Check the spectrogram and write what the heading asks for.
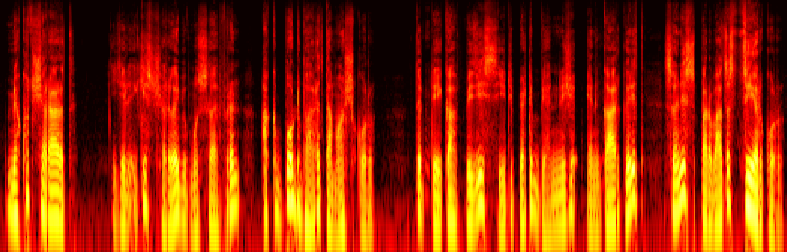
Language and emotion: Kashmiri, angry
